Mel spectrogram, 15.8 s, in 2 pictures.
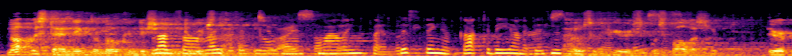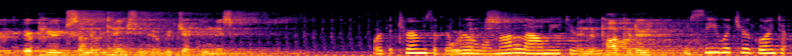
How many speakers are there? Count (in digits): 3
